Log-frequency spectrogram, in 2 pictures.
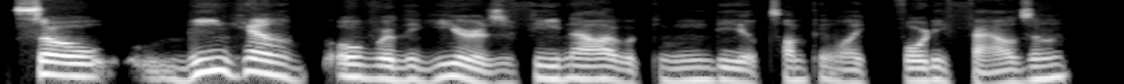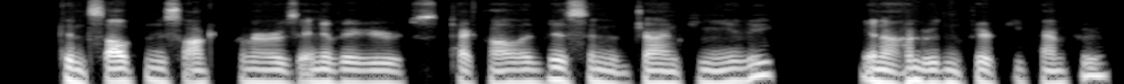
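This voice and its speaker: A man being interviewed on a podcast, explaining ideas in an animated, conversational way and often checking in with "okay?" or "right?". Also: medium pitch, brisk, creaky, dry recording, poor audio. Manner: punctuates points with "okay?" and "right?". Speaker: podcast guest.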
